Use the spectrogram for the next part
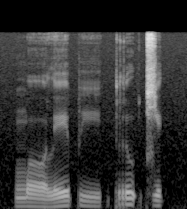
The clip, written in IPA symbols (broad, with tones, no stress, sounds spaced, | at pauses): m ɔː˨˩ l eː˦˥ p iː˧ | p r u˥˩ ʔ t͡ɕ e˦˥ k̚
